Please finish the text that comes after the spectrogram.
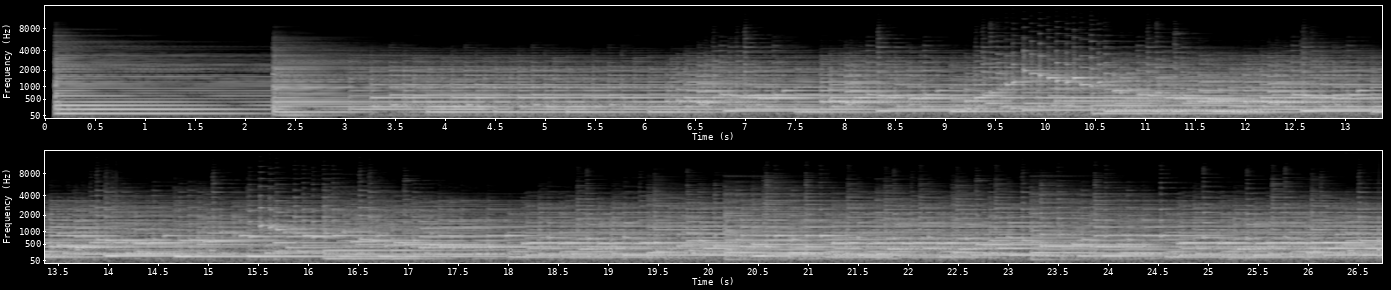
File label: Piano; supremepiano; PianoOne; VST Instruments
